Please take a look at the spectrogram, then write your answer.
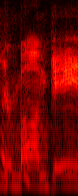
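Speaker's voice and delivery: ordinary talk, nothing marked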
